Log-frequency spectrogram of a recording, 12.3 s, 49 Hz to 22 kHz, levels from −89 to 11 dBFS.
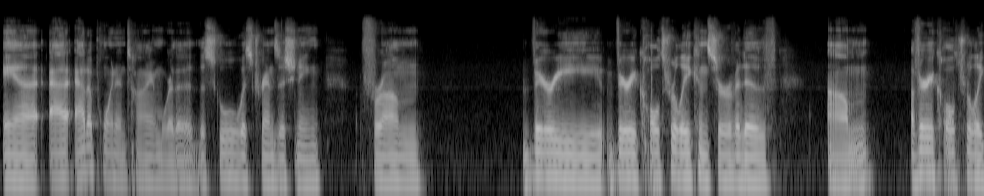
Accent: American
